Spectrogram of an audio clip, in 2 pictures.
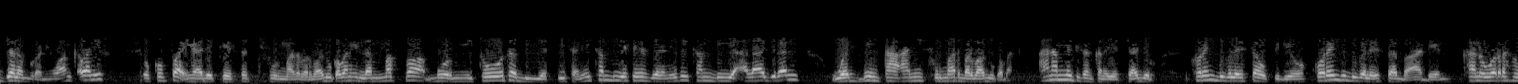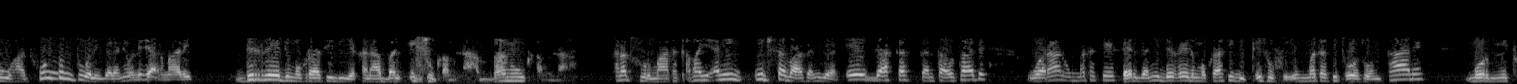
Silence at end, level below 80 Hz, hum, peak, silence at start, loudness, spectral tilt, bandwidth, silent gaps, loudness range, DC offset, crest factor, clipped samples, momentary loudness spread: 0 s; -72 dBFS; none; -6 dBFS; 0 s; -27 LUFS; -2.5 dB/octave; 3.8 kHz; none; 3 LU; under 0.1%; 20 dB; under 0.1%; 9 LU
